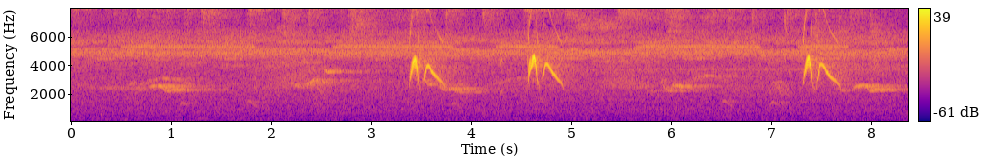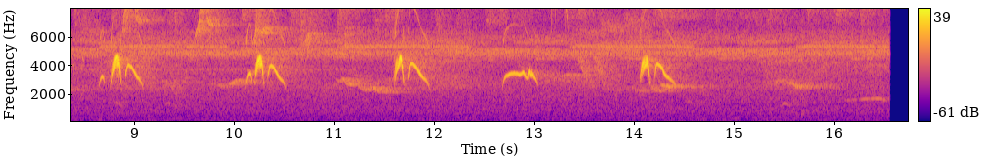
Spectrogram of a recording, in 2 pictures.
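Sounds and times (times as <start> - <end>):
Blackish pewee calling: 3.3 - 5.1, 7.0 - 10.7, 11.3 - 13.2, 13.8 - 14.8.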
